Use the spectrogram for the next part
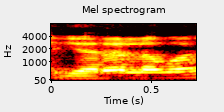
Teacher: य र ल व में कम प्राण वायु का उपयोग करना पड़ता है इसलिए ये अल्प प्राण है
